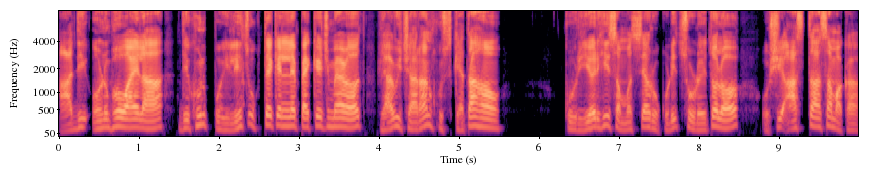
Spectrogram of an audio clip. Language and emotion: Goan Konkani, fearful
